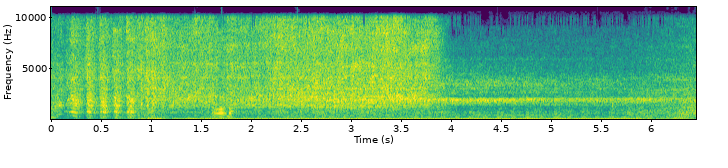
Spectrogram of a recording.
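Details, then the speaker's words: Fiat Punto 1.3 Multijet diesel, first start after fuel filter replacement and priming until no more gurgling: about a second of cranking, catches at once and settles into a steady, even diesel run; normal start. "Là, il n'y a plus de glou-glou. Donc là, ça va démarrer."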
